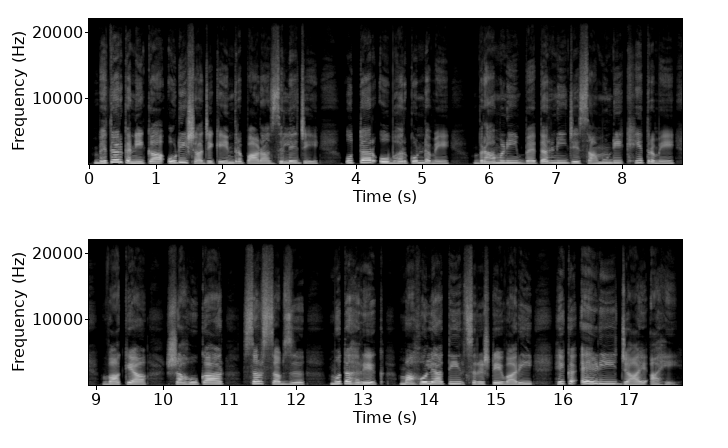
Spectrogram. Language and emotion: Sindhi, neutral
